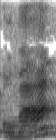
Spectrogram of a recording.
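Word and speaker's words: عمان: country is a country oman o man in arabic it's not o it has the letter and the rest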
